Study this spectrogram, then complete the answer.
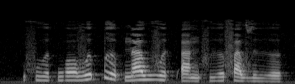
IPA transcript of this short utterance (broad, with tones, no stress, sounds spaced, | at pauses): f u˨˩ ə̯ k w ɔ˧ v ə˦˥ p̚ ɣ ə˨˩ p̚ n a˧ w v ə˨˩ t̚ ʔ a˨˩ ŋ f ɨ˨˦ ə̯ f a˧ w z ɨ˨˩ ə̯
